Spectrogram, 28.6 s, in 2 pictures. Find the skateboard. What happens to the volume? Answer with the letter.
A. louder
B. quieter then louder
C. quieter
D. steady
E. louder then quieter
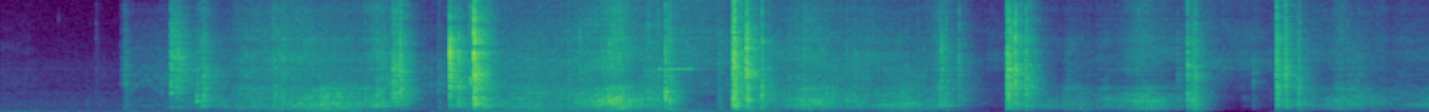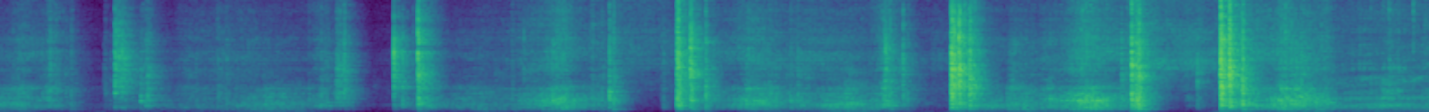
B.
